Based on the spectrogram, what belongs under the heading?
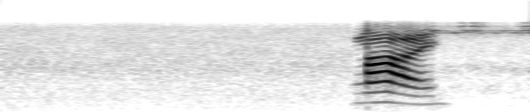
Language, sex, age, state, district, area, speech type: Santali, female, 30-45, Jharkhand, Seraikela Kharsawan, rural, conversation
